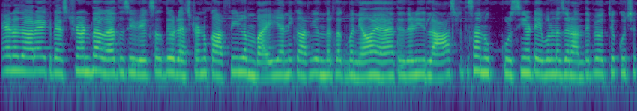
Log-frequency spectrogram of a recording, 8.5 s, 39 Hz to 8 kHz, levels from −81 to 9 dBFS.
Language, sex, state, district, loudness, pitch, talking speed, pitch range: Punjabi, female, Punjab, Kapurthala, -16 LUFS, 235 Hz, 220 wpm, 225-245 Hz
